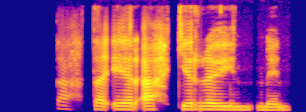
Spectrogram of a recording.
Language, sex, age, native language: Icelandic, female, 8, Icelandic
